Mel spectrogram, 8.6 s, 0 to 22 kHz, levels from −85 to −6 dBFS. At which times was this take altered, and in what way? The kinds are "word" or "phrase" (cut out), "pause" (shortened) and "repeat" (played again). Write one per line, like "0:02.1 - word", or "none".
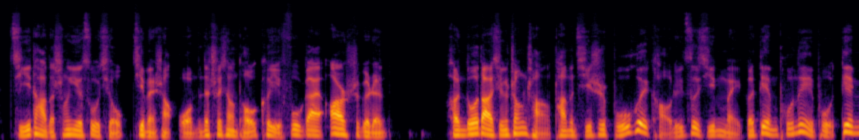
0:01.3 - pause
